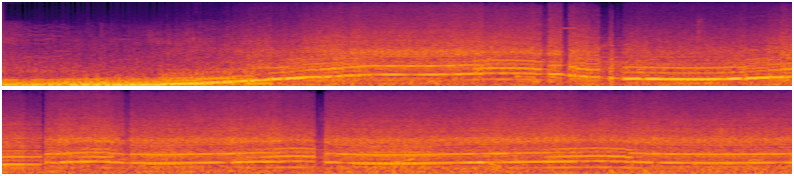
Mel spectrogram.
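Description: A sports car engine revs up and roars at speed, its pitch rising and falling with gear changes.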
